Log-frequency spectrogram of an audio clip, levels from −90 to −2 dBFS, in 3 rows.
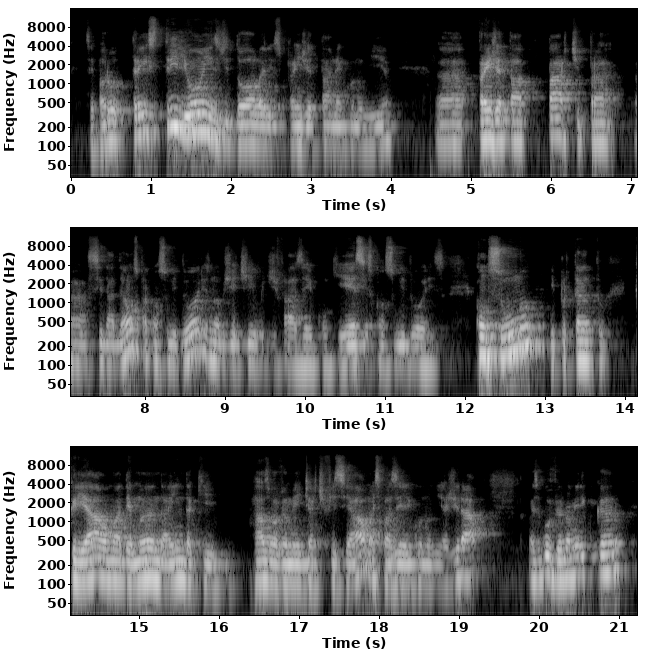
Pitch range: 105-135 Hz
